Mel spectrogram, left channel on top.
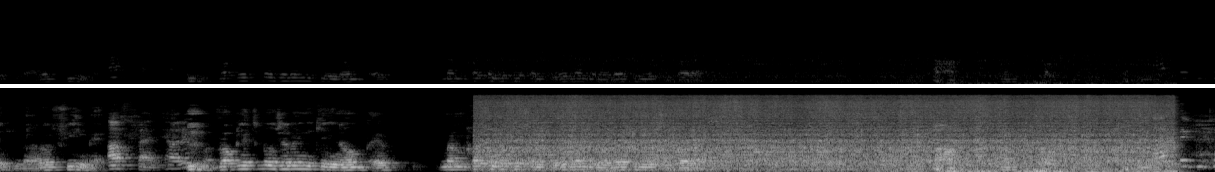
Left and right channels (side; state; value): left; quieter; 38.3 dB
